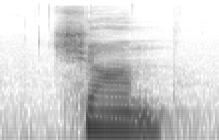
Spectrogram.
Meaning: tub, tank, vat
- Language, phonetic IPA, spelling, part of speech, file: Ukrainian, [t͡ʃan], чан, noun, Uk-чан.ogg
